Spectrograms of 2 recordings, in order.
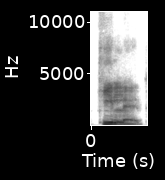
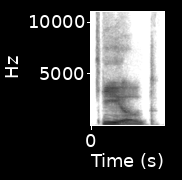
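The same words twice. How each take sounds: First: The -ed ending is said as an extra syllable. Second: The -ed ending adds no extra syllable. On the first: The speaker calls it wrong. "it's incorrect" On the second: The speaker calls it right. "No pronuncio aquí"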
